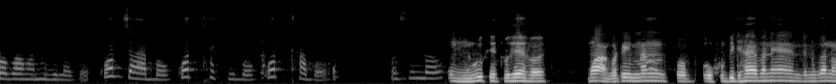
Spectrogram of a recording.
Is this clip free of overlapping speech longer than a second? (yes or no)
yes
